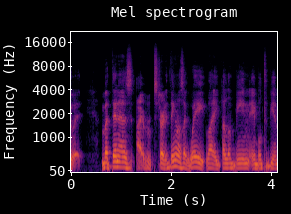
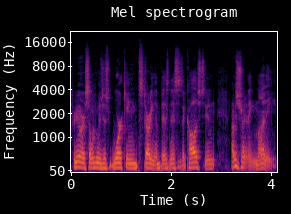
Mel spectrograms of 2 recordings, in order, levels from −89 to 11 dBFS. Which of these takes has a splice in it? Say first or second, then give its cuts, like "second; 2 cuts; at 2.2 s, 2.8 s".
first; 2 cuts; at 1.4 s, 3.0 s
